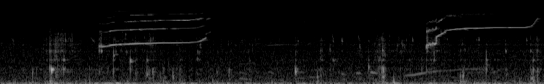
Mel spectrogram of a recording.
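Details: Curious juvenile pilot whale off Tenerife in the Canary Islands, answering a sailor's whistles, recorded underwater with a hand-held GoPro: two long, rising, harmonic-rich whistles, the second sweeping sharply upward, over steady water and boat noise.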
